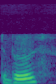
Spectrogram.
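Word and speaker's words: Debus: say it in German it's like to booth but it's d-e-b-u-s and so that was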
